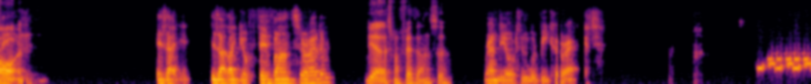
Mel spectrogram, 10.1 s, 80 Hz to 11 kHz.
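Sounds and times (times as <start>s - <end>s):
speech: 0.0s - 0.5s, 2.0s - 7.6s
phone ringtone warbling electronic melody: 9.4s - 10.1s.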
